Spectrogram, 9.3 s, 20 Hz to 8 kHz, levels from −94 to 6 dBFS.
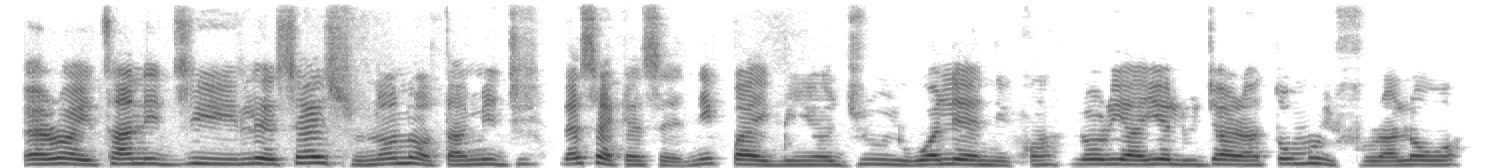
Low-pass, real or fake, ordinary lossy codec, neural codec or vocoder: none; real; none; none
